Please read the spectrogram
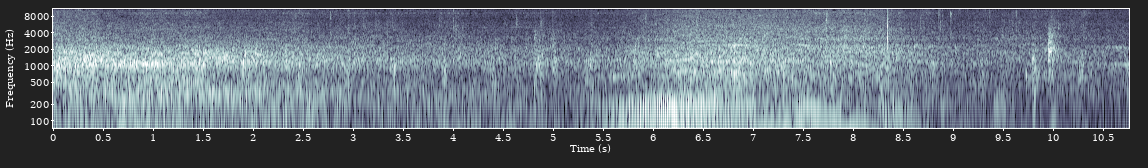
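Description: A motor vehicle's engine running close by: a steady low rumble that swells about halfway through, with a brief rise in pitch like a light rev, then eases off near the end.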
